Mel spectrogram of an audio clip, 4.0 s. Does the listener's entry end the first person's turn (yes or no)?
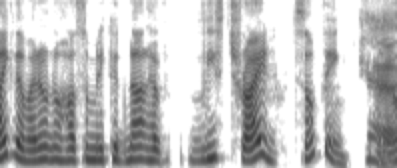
yes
